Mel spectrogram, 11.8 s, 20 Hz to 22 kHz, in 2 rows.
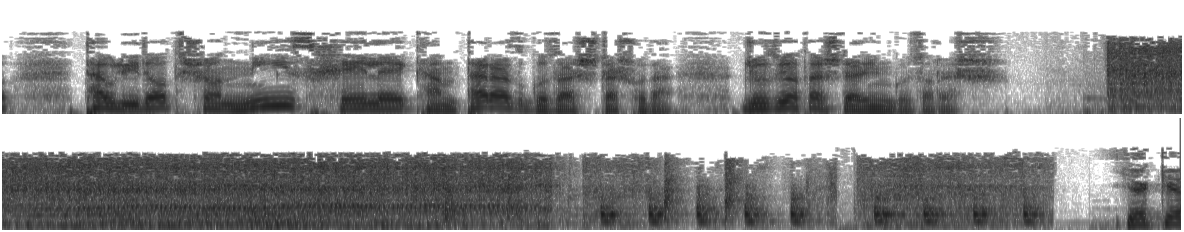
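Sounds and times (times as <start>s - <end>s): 
speech: 0.0s - 5.1s, 11.5s - 11.7s
sewing machines running in a shoe factory in Kabul Afghanistan: 5.5s - 9.3s, 10.1s - 11.2s
workers hammering in a shoe factory: 8.2s - 11.2s.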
